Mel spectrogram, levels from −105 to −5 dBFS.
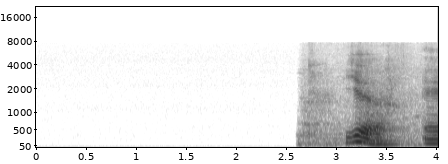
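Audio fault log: Nothing stood out on listening to this speech recording carried over G.722 wideband telephone coding.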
